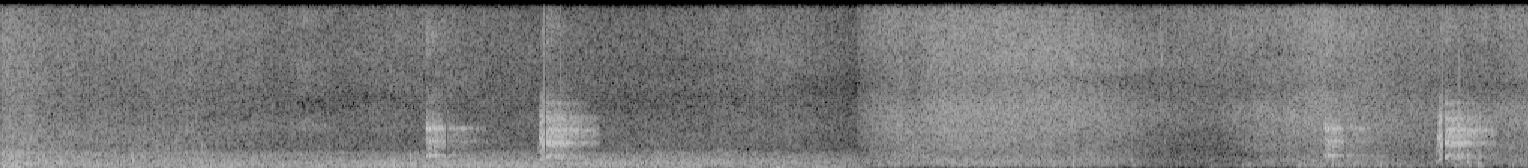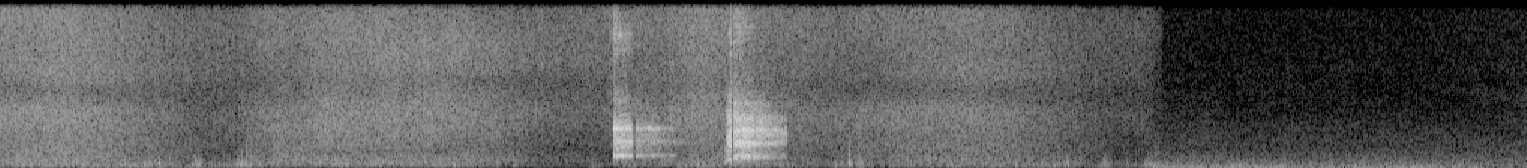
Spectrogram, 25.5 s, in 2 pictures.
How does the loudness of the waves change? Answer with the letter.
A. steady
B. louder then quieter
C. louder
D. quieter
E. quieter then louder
D.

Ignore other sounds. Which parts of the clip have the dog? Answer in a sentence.
You can hear the dog from 3.5 to 5.0 s, from 11.0 to 12.5 s and from 17.8 to 19.3 s.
